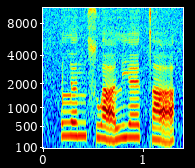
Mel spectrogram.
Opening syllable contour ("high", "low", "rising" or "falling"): high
